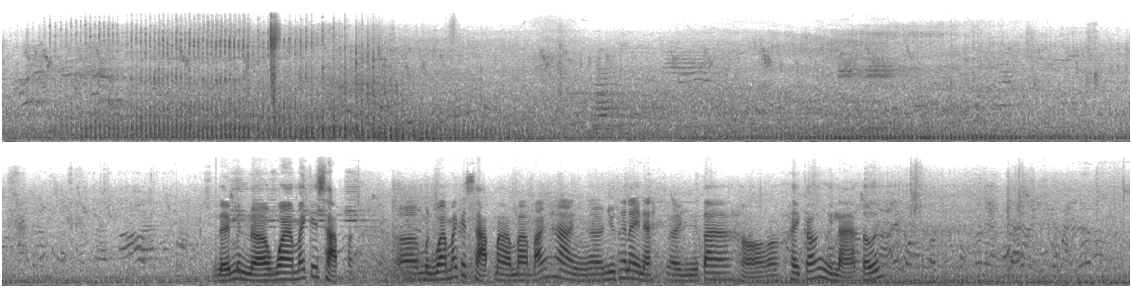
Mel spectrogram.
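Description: A motorbike engine hums as it rides past.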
